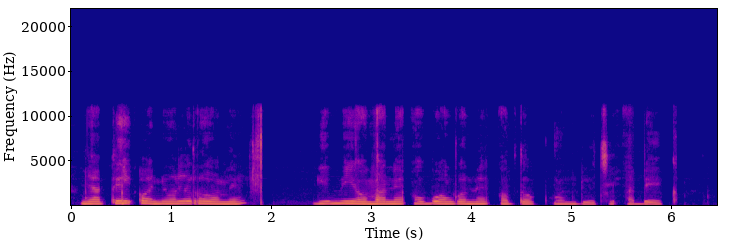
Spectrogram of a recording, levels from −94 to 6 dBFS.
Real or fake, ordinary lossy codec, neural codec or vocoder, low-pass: fake; none; codec, 24 kHz, 3 kbps, HILCodec; none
